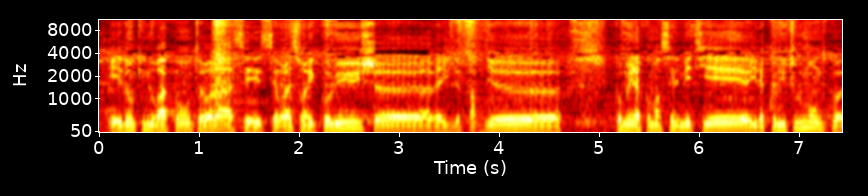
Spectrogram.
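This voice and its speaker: A man talks at a medium pitch and a fairly quick pace. Noticeable background noise is present. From Toulon, southern France. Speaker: comedian and actor. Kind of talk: interview. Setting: train station. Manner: hesitant, many fillers.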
